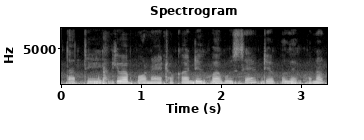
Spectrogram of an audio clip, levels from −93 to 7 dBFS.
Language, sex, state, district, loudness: Assamese, female, Assam, Kamrup Metropolitan, -16 LUFS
